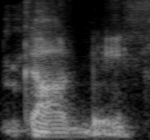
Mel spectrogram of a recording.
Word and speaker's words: Godbey: thing, our last name, we get called everything but Godbey. It's for whatever reason that name is just incredibly hard to, I guess, pronounce or read or whatever.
